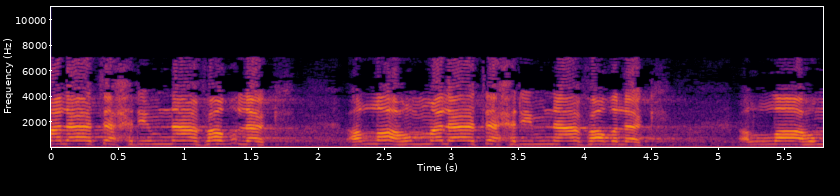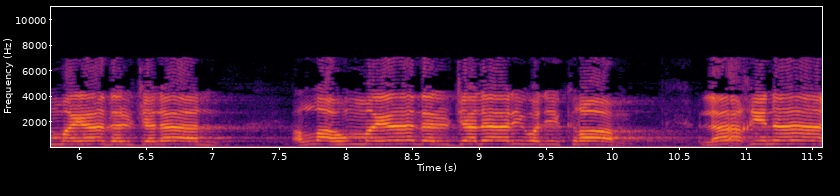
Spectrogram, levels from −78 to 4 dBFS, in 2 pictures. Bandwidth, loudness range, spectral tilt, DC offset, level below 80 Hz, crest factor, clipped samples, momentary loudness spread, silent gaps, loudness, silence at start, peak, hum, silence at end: 7.4 kHz; 2 LU; -1 dB/octave; under 0.1%; -36 dBFS; 14 dB; under 0.1%; 17 LU; none; -17 LUFS; 0 s; -4 dBFS; none; 0 s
